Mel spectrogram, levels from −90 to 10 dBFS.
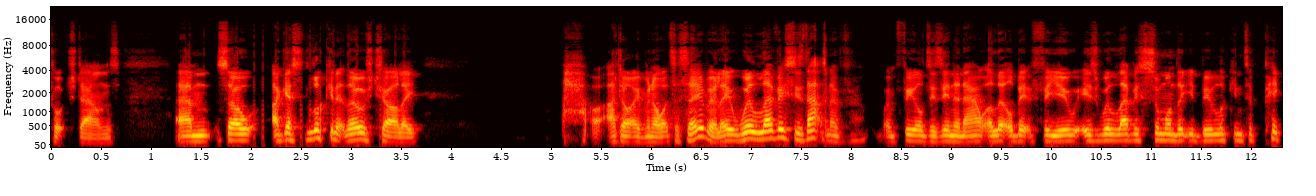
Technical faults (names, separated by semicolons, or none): GSM signalling bursts; stream segment skipped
